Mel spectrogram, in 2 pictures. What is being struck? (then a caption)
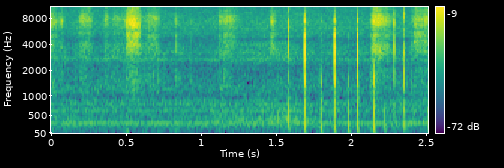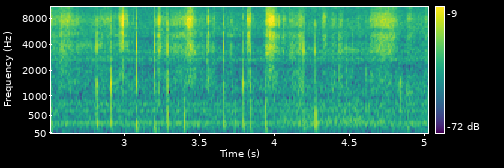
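Plastic smartphone keyboard keys. Thumbs type on the physical plastic QWERTY keyboard of a BlackBerry Priv smartphone, producing a run of quick, sharp key clicks. The clicks come in a dense burst from about 1.5 to 2.5 seconds, then in sparser taps until near the end, over a faint steady hum.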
